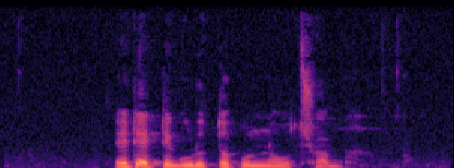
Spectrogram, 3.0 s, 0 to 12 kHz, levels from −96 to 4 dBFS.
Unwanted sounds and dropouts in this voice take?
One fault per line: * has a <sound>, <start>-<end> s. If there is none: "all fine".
all fine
